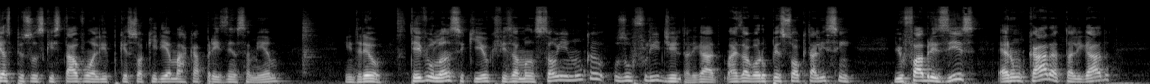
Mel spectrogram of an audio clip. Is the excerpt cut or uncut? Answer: cut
